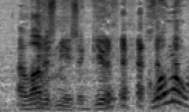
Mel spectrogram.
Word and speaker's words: Cuomo: Cuomo rhymes with Como.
